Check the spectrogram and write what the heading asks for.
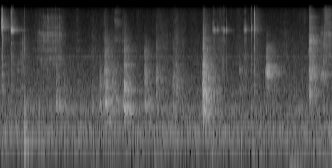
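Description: Small plastic Lego pieces clicking and tapping: a scattering of light, irregular clicks as tiny parts are picked up and pressed onto a plate.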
